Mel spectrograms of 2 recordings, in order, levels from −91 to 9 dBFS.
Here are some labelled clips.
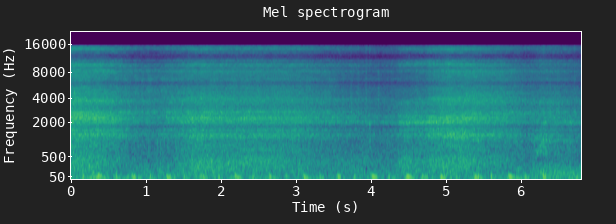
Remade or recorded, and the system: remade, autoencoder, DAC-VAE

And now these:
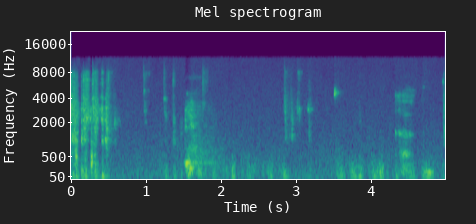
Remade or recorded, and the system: recorded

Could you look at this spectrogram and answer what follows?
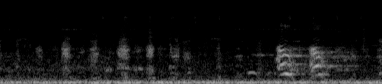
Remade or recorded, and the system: remade, autoencoder, DAC-VAE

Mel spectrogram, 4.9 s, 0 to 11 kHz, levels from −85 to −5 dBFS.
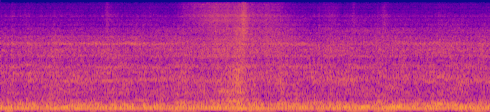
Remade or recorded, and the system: remade, autoencoder, DAC-VAE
